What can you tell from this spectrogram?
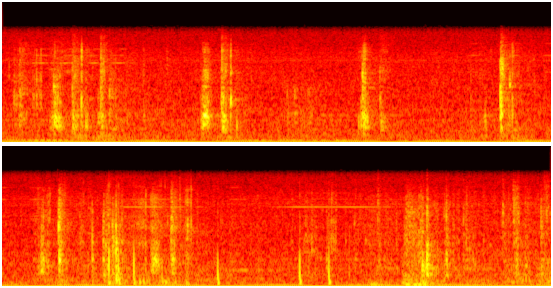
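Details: Repeated sneezing from Dumbo, with the owner wondering whether a vet visit is needed: soft, sharp little bursts, around eight to ten over eleven seconds, over a low background hum.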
